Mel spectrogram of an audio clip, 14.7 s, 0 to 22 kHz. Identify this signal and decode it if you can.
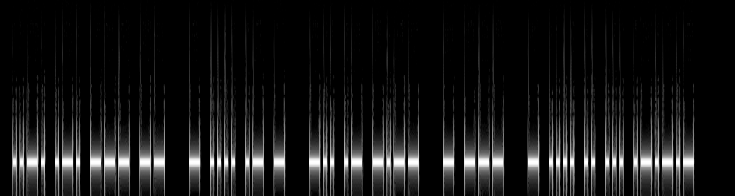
Morse code, heard as a keyed tone, about 17 wpm, 700 Hz. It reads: FROM THAT DAY TO THIS.
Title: Sentences from Top 1400 Words 17wpm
